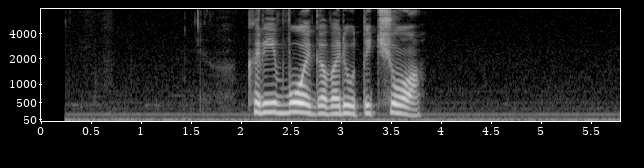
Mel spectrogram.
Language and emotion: Russian, angry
